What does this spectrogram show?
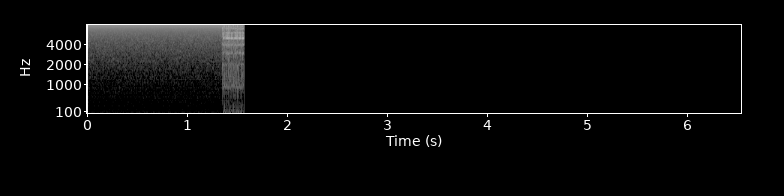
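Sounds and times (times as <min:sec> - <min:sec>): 
10 Hz frequency modulated tone: 0:00.2 - 0:01.6.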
